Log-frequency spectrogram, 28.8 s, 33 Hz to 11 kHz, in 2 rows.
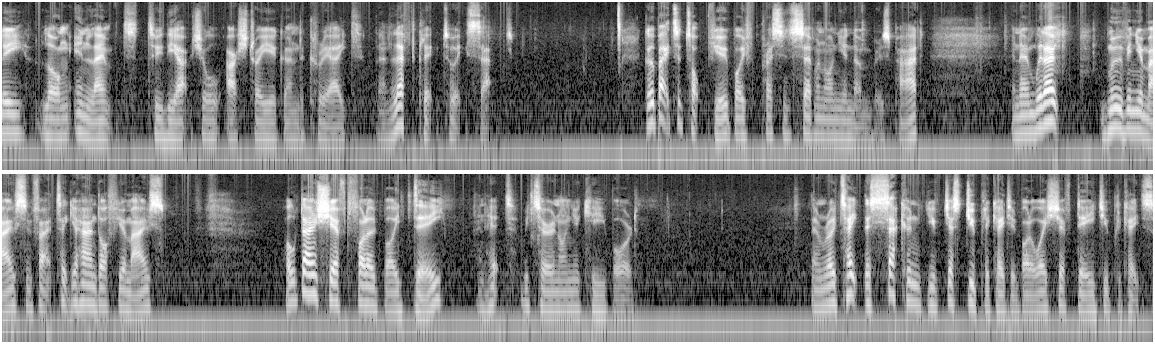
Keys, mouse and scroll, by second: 10.7 KP_7, 19.4 shift+d.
